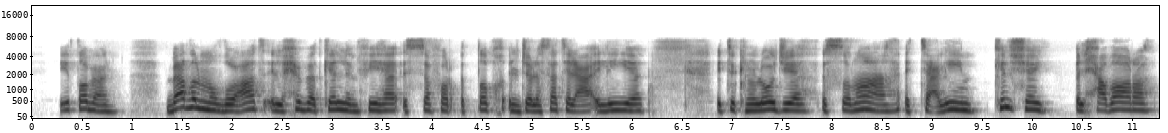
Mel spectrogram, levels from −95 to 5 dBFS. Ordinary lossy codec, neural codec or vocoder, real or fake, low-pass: none; none; real; 7.2 kHz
